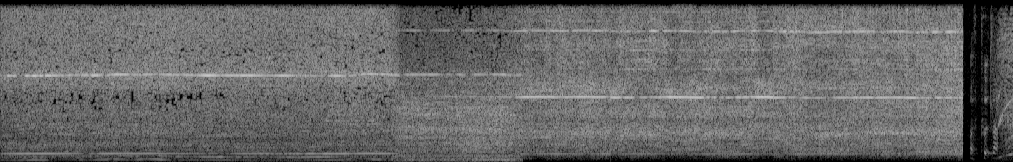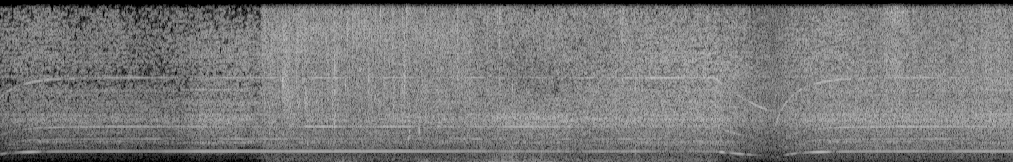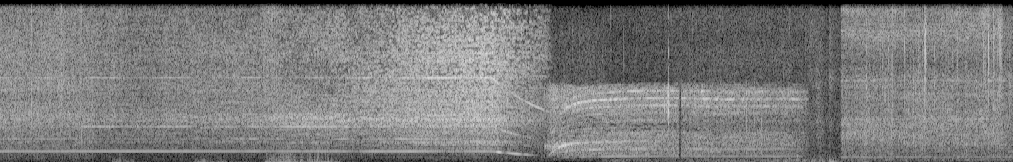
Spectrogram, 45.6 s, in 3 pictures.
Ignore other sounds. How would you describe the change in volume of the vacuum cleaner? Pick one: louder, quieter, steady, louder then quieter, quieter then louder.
louder.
